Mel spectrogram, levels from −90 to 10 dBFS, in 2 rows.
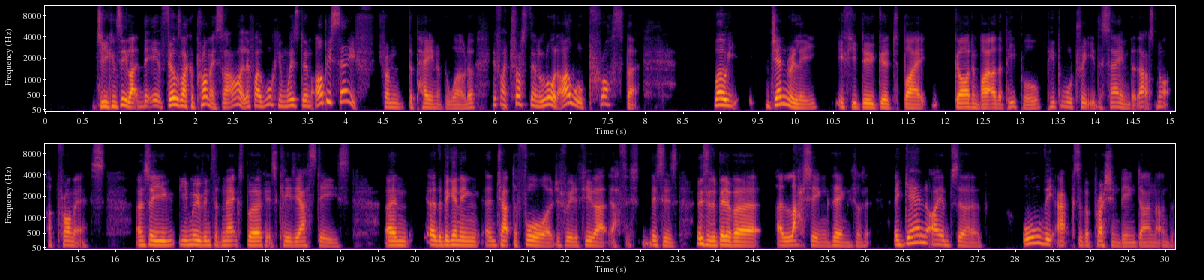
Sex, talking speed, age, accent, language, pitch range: male, 210 wpm, 20-39, British, English, 120-160 Hz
